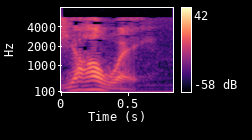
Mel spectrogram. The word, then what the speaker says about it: Yahweh: And so here we find this word Lord that is really the personal name of God, which most likely is to be pronounced as Yahweh.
